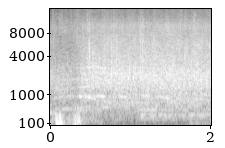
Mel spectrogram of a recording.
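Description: An audience applauds in praise of God, the King of Kings, with dense, steady clapping that holds at an even level throughout, opening with a couple of brief low thumps.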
